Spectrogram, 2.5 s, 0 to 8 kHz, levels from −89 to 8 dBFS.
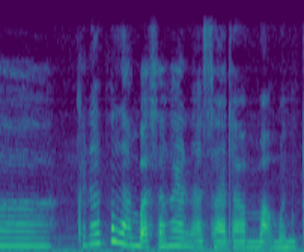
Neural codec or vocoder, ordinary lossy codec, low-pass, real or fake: autoencoder, 48 kHz, 128 numbers a frame, DAC-VAE, trained on Japanese speech; none; 7.2 kHz; fake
